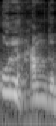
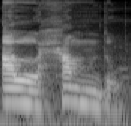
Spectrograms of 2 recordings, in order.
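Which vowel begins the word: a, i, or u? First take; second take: u; a. First: The word begins with a u vowel. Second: The word begins with an a vowel. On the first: The speaker calls it wrong. "উলহামদু পড়েন না" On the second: The speaker calls it right. "আপনাকে চক্ষু বন্ধ করে আ পড়তে হবে"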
